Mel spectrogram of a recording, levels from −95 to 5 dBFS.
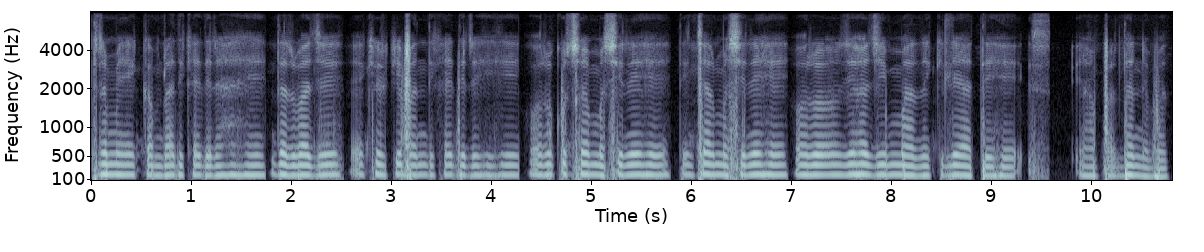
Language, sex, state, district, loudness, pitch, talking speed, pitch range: Hindi, female, Andhra Pradesh, Chittoor, -22 LUFS, 175 Hz, 165 wpm, 170-175 Hz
